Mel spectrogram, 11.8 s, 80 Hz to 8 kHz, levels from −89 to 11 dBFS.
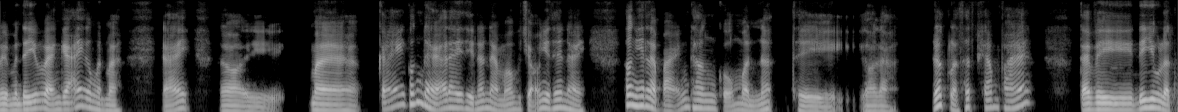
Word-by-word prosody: vì 120 - +5
mình 115 +1 +1
đi 130 +3 +4
với 155 - -1
bạn 125 -4 +4
gái 130 +9 +2
của 160 - +1
mình 120 -3 -1
mà. 105 -1 +1 0.4
Đấy, 140 +9 +1 0.3
rồi 105 -2 +1 0.6
mà 115 -3 +3 0.2
cái 190 +11 -2
vấn 250 +3 +2
đề - - +3
ở 150 - +1
đây 155 -2 +1
thì 135 -3 +1
nó 140 +3 -1
nằm 120 -8 -1
ở 120 - 0
một 130 - -6
chỗ - - -1
như 150 +1 0
thế 160 +3 +1
này. 115 -10 -1 0.4
Có 220 - +4
nghĩa 200 -2 +4
là 185 -1 +4
bản 165 +4 -3
thân 150 -3 0
của 95 -7 -2
mình 110 -3 -1
á, 140 +3 0 0.2
thì, 95 -3 -1 0.2
gọi 100 0 -2
là, 100 -2 -4 0.4
rất 190 +5 +2
là - - 0
thích 175 - -4
khám 165 +1 -3
phá. 170 - -1 0.5
Tại 120 +2 +5
vì 125 -1 +4
đi 150 +7 +4
du 160 - +5
lịch 115 -4 +2
130 Hz, 240 wpm, -24 LUFS, 110-155 Hz, 0.6 s, vì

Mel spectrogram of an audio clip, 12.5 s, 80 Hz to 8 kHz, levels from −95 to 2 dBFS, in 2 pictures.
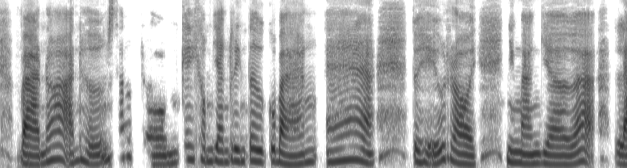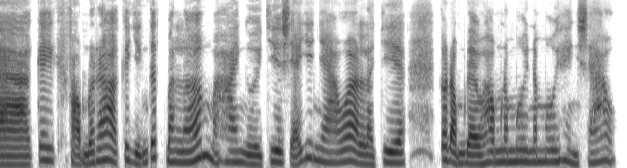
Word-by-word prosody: và 160 -3 +4
nó 220 +8 0
ảnh 220 - 0
hưởng, 160 -3 -1
xáo 255 +1 -9 0.2
trộn 155 +1 -1
cái 235 0 -4
không 215 -2 -5
gian 195 -2 +1
riêng 205 -1 -1
tư 205 -2 +1
của 210 - -2
bạn. 170 +1 0
À, 205 -1 -1 0.4
tôi 200 - -1
hiểu 170 +4 0
rồi! 170 -9 +2 0.3
Nhưng 190 -3 0
mà 165 - +2
bây 165 +1 +1
giờ 155 -2 0
á 200 +5 +2 0.2
là 150 -2 +5
cái 225 -1 -1
phòng 155 +1 +1
đó 175 - +1
đó, 220 +1 +4
cái 230 - -4
diện 165 -5 -2
tích 265 +1 0
ba 195 - -1
lớn 190 +7 +2
mà - - -3
hai 195 -1 -2
người 155 -4 -1
chia 195 +3 +1
sẻ - - 0
với 265 -1 -3
nhau 190 -3 -2
á, 210 -2 +4
là 155 -2 0
chia 180 +3 +2 0.4
có 230 - +2
đồng 180 -5 +3
đều 160 -1 +4
hông? 190 +2 +1
50-50 195 0 -1
hay 220 - -4
làm - - -4
sao? 195 +5 -3
190 Hz, 240 wpm, -22 LUFS, 165-210 Hz, 0.4 s, là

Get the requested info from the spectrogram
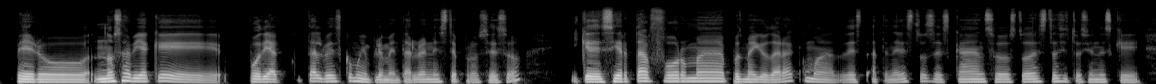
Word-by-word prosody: pero 115 -4 +4
no 130 +3 +6
sabía 145 -3 +4
que 110 -10 0 0.2
podía 125 -2 +2 0.2
tal 145 -1 0
vez 140 0 0
como 150 -3 -1
implementarlo 105 -1 -1
en 115 0 0
este 120 +1 -3
proceso 105 +1 -5 0.5
y - - -11
que 130 - +4
de 120 0 +5
cierta 140 +4 +3
forma, 145 -1 +2
pues 125 -1 0
me 115 - +2
ayudara 115 +6 0
como 140 -6 -4
a 110 -2 -5
des 110 +1 -6
a 105 - -6
tener 110 +5 -6
estos 140 +2 -7
descansos, 120 +1 -3
todas 125 +1 -1
estas 135 +1 -4
situaciones 115 -2 -5
que 100 -1 -7
120 Hz, 160 wpm, -20 LUFS, 110-140 Hz, 0.5 s, no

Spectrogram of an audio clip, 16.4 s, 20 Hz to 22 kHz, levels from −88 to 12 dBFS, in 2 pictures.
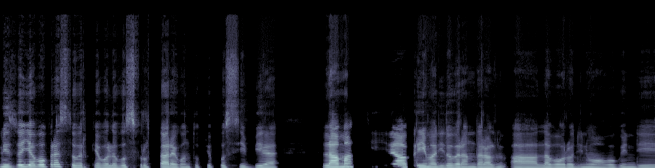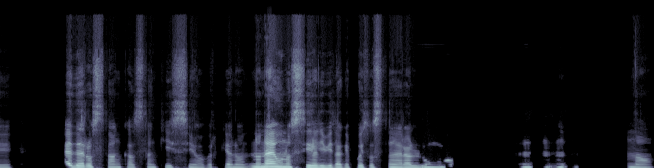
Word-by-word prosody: mi 225 -1 +1
svegliavo 235 +3 +2
presto 260 -3 -3
perché 200 0 -7
volevo 200 +1 -4
sfruttare 210 -1 -2
quanto 190 +1 -11
più 200 +2 -15
possibile 185 -2 -7 0.5
la 210 0 +7
mattina 215 -2 0
prima 205 -1 0
di 200 0 -7
dover 195 0 -1
andare 195 0 -3
al 190 +1 -6
a 180 -1 -3
lavoro 185 0 -4
di 175 0 -13
nuovo 170 -2 -6
quindi 175 -1 -10 0.6
ed 220 -1 +4
ero 220 +1 +5
stanca, 195 -2 -6
stanchissima 180 -1 -9
perché 180 +2 -7
non 180 0 -6
non 200 0 +5
è 225 +1 +14
uno 205 -2 +7
stile 195 0 +5
di 190 - +3
vita 190 0 +1
che 185 0 -8
puoi 190 +1 -3
sostenere 185 0 -2
a - - +4
lungo. 180 0 -2 0.8
Mh, 190 - -4
mh, 195 +1 -10
mh. 190 -1 -11 0.5
No. 180 -2 -6
190 Hz, 155 wpm, -23 LUFS, 180-205 Hz, 0.8 s, è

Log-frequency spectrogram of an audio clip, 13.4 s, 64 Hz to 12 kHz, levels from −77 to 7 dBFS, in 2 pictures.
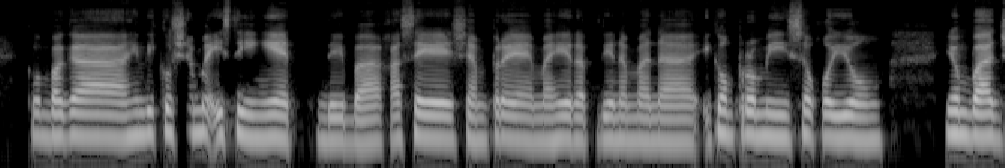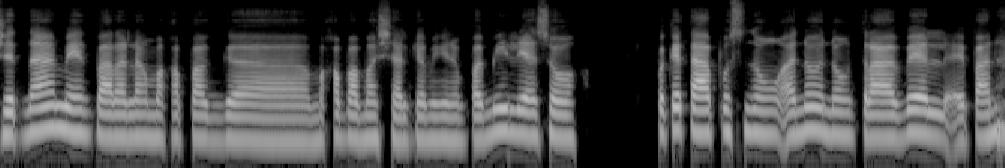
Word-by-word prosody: Kumbaga 175 -1 +1
hindi 180 +2 -2
ko 190 0 -3
siya - - -6
maisingit, 170 -3 0
'di 155 -2 -4
ba? 145 0 -1
Kasi 165 +1 +1
siyempre 160 0 -1
mahirap 155 +1 -2
din 160 -1 -2
naman 155 -1 -3
na 150 0 0
ikompromiso 175 -1 -1
ko 170 -1 0
'yong 155 -2 -1 0.4
'yong 185 -1 +2
budget 175 +1 +3
namin 205 -2 +3
para 170 -1 +4
lang 170 0 0
makapag, 170 -1 -3
ah, 150 -1 -1
makapamasyal 165 -1 -2
kami 160 0 -3
ng 150 - -12
pamilya. 185 +2 +1
So, 170 -2 -1 0.5
pagkatapos 200 -1 +3
no'ng 190 -3 -2
ano, 210 +3 +1
no'ng 185 -2 -3
travel, 170 +2 +3
eh, 150 - -3
paano 175 +5 0
170 Hz, 155 wpm, -23 LUFS, 160-185 Hz, 0.5 s, para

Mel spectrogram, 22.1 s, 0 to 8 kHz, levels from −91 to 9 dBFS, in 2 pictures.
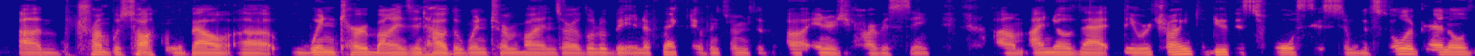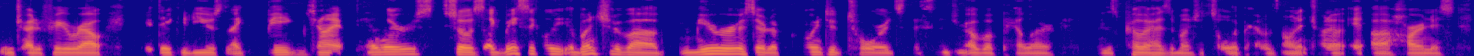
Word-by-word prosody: um, 100 -2 +2
Trump 120 -4 +1
was 115 - -1
talking 105 0 +2
about, 95 0 +4
uh, 95 -2 +2 0.2
wind 110 +3 +2
turbines 100 -2 +3
and 105 -1 0
how 100 0 +5
the 95 - -1
wind 100 +1 -1
turbines 100 -1 -1
are 95 - +1
a 95 - +1
little 105 +1 0
bit 100 +1 -2
ineffective 95 +4 -2
in 95 - -2
terms 105 -3 -6
of, - - -12 0.2
uh, - - +1
energy 95 -3 0
harvesting, 90 -2 -4 0.6
um, 90 -1 -1
I 100 - +4
know 110 0 +3
that 100 -1 +2
they 105 - 0
were 105 +1 +2
trying 130 +2 +4
to - - -29
do 120 - +4
this - - -7
whole 110 0 +3
system 95 0 -8
with 90 -2 -6
solar 140 0 +3
panels 115 -2 +4
and 100 - -4
try 100 - +2
to 95 - -1
figure 100 0 +2
out 95 -1 +5 0.3
if - - -9
they 105 - +2
could - - -6
use 105 0 0
like 80 +2 -2 0.2
big 110 -1 0
giant 105 +2 +3 0.2
pillars. 125 +3 +2
So 120 -2 +4
it's 110 - 0
like - - +1
basically 145 -3 +1
a - - 0
bunch 140 +1 0
of, 125 -4 -2
uh, 100 -4 +3 0.2
mirrors 140 +7 +4
that 110 -2 +2
are 100 - +1 0.2
pointed 120 -1 -2
towards 100 -4 -2
the - - -22
center - - -9
of 100 - -1
a 95 - -1
pillar, 90 -1 -6 0.3
and 95 - -6
this 90 - -10
pillar 100 -2 +2
has 95 -2 -3
a - - -6
bunch 90 -1 -6
of - - -19
solar - - -3
panels - - -10
on - - -3
it - - -6
trying - - -5
to, - - -5
uh, - - 0
harness, 90 -2 -3
100 Hz, 230 wpm, -29 LUFS, 95-115 Hz, 0.6 s, how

